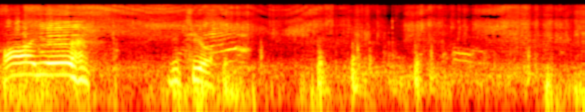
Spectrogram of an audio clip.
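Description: Goats bleat loudly nearby.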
